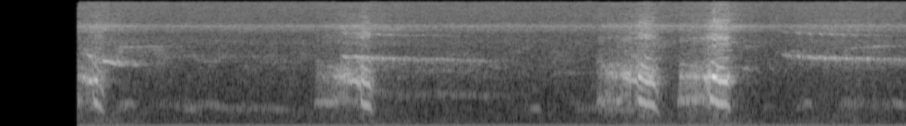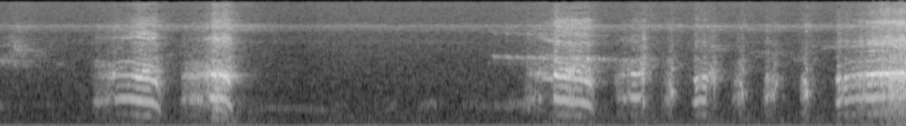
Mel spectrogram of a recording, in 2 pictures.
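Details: A red junglefowl lure call (denak), used to attract birds: harsh, raspy, crow-like calls in short bursts every two to three seconds, over a faint steady high hiss.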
